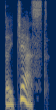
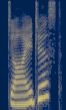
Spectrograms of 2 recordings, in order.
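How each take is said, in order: First: "digest" said dye-JEST, stress second; verb stress. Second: "Digest" said DIE-jest, stress first; noun stress. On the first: Teacher contrasting the verb for learners, "digest" as di-GEST. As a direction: stress the JEST of "digest", first syllable weak. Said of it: "which is a verb". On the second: Teacher contrasting the noun for learners, "Digest" as DIE-jest. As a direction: put the weight on the first syllable of "Digest". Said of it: "Digest means a short summary". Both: Shown as a demonstration.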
